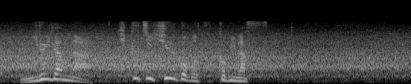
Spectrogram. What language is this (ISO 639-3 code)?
jpn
